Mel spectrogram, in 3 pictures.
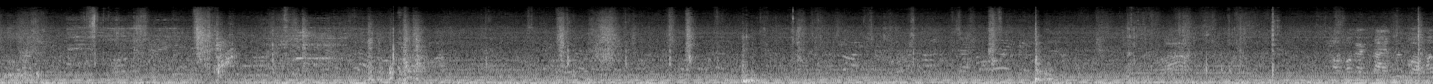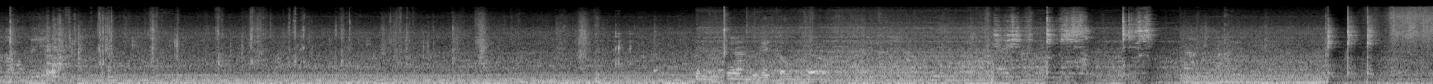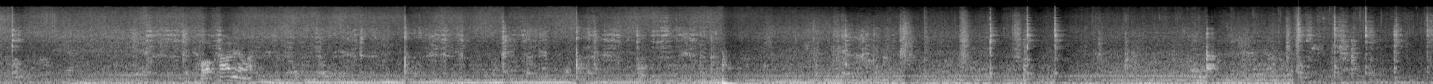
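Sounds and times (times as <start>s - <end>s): steady low hum: 0.0s - 42.9s
metal ladle scraping a wok: 24.2s - 26.0s, 30.0s - 39.4s
egg sizzling in hot oil: 28.0s - 37.5s.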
